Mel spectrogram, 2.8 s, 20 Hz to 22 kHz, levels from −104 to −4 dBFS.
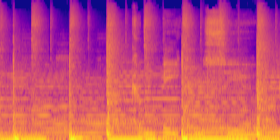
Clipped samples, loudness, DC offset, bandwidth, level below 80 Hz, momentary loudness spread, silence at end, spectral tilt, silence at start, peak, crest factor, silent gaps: under 0.1%; -17 LUFS; under 0.1%; 18.5 kHz; -18 dBFS; 4 LU; 0 s; -6 dB/octave; 0 s; 0 dBFS; 14 dB; none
